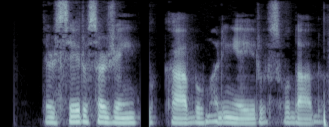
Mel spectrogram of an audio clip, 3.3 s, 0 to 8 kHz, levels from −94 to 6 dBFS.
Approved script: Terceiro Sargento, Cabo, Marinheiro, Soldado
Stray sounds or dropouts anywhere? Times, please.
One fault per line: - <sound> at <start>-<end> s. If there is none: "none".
- dropout at 1.4-1.5 s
